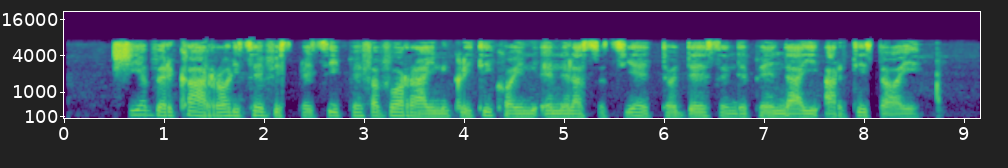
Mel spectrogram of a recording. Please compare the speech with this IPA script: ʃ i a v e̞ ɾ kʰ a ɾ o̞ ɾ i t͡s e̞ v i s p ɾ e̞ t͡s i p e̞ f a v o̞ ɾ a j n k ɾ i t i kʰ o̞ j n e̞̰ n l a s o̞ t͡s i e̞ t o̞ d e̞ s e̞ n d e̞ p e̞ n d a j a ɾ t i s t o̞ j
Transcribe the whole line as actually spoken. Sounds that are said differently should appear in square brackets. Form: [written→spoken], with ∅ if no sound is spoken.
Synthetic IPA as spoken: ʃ i a v e̞ ɾ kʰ a ɾ o̞ ɾ i t͡s e̞ v i s p ɾ e̞ t͡s i p e̞ f a v o̞ ɾ a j n k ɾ i t i kʰ o̞ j n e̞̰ n l a s o̞ t͡s i e̞ t o̞ d e̞ s e̞ n d e̞ p e̞ n d a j a ɾ t i s t o̞ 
